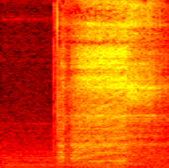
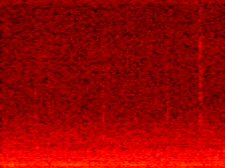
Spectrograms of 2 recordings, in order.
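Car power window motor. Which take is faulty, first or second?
second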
